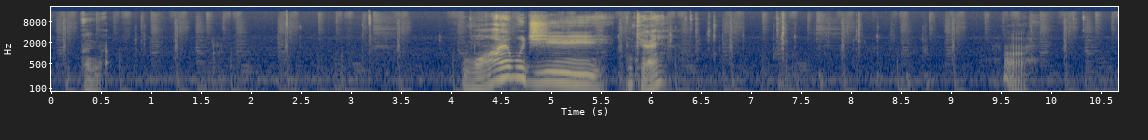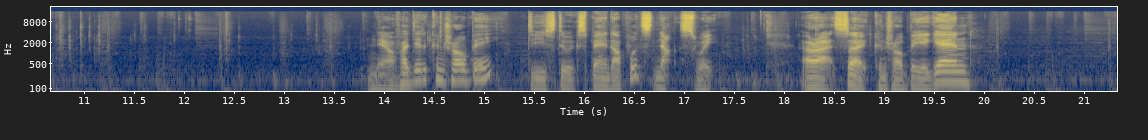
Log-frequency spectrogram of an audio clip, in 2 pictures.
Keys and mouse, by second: 5.2 middle click, 5.7 z, 7.0 middle click, 7.8 middle click, 9.8 alt+shift+click, 10.6 ctrl+z, 11.6 click, 12.1 click, 13.9 ctrl+b, 16.3 z, 18.4 ctrl+b.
